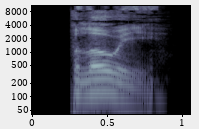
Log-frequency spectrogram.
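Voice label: "blowy", English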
